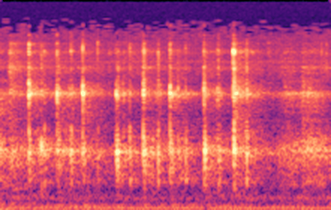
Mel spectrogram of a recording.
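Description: A WebLogic username and password are typed on a computer keyboard: quick, irregular keystrokes, close and quiet, with no talk.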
